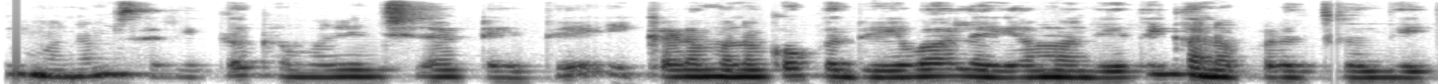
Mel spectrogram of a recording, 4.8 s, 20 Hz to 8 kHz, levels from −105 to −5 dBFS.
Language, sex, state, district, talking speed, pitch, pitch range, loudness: Telugu, female, Telangana, Nalgonda, 100 wpm, 195 Hz, 185-220 Hz, -21 LUFS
